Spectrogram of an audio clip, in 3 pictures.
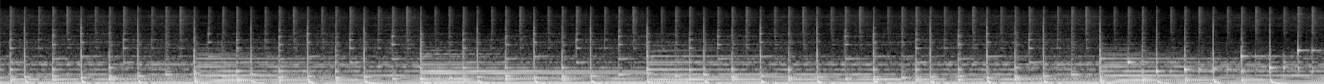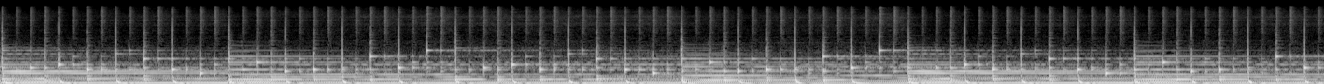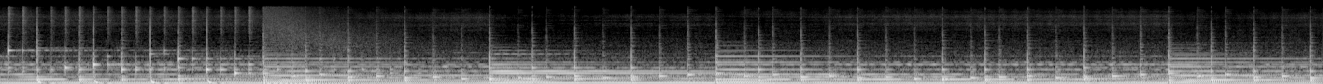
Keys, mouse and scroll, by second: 3.4 click, 5.5 click, 7.8-9.4 drag, 9.7 click, 10.1 Tab, 10.9-12.2 alt+middle drag, 13.4 click, 14.1-15.2 drag, 15.8 Tab, 16.4 middle click, 17.5 click, 17.8 middle click, 19.2 click, 20.2 click, 21.8 shift+click, 23.8 click, 24.6 click, 25.5-31.8 drag, 32.1 alt+middle click, 32.6 alt+shift+middle click, 32.8 alt+middle click, 34.5 click, 36.2-38.7 drag, 39.3 alt+middle click.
